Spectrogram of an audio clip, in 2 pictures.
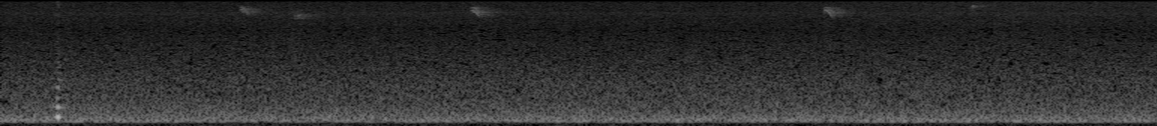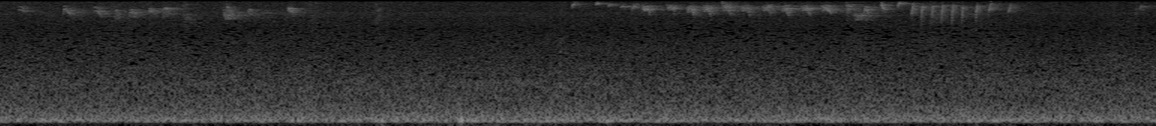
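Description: Small birds chirping in short, thin, high-pitched calls, with a fast chattering run about twelve seconds in, over a steady outdoor hiss. A single sharp knock sounds just after the start.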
